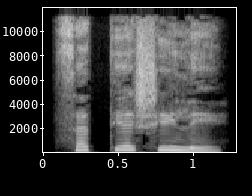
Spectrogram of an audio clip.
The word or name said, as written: ಸತ್ಯಶೀಲೆ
